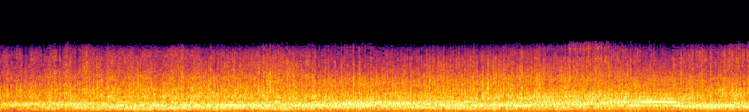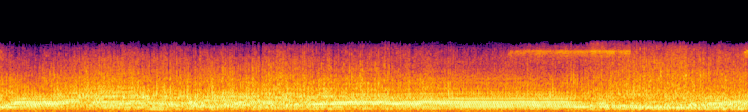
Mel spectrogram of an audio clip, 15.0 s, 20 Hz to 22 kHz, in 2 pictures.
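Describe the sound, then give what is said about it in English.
Ten motorcycles ridden in a chevron formation around the curve of a track at sunrise, followed by a big black car, rumble past in a loud, continuous engine drone, with pitch rising and dipping slightly as the vehicles move, and no voices. “Around the curve of the track ride 10 cyclists in a chevron formation, followed by a big black car.”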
